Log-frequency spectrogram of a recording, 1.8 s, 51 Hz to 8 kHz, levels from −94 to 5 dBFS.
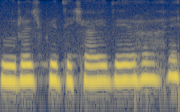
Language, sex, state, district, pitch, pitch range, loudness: Hindi, female, Uttar Pradesh, Jalaun, 215 Hz, 210-220 Hz, -13 LUFS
